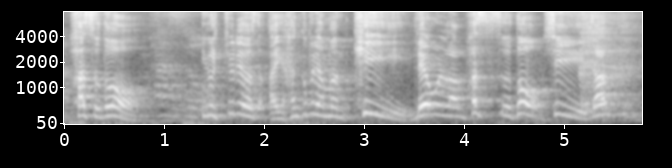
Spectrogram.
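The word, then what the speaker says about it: כי לעולם חסדו: 원 히브리어 발음은 뭐냐면, 왜냐하면 그 인자심이 영원하기 때문에 이런 말인데, 그 히브리어 발음은 키 레올람 하스도 이렇게 되어 있는데, 이게 우리나라 말하고 달리 말이 재밌어요. 키 레올람 하스도, 키 레올람 하스도, 이렇게 화답을 하는 거예요.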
